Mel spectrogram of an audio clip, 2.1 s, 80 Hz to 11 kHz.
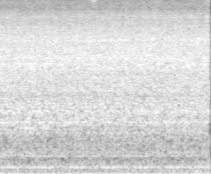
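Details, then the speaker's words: BMW E36 M3 S52 inline-six, first start after sitting 10+ years, codes just cleared: steady idle with a faint constant whine over the low exhaust pulse from the secondary air pump; secondary air and cat codes expected to return. "I'm sure of course the cat codes in the secondary air pump you can hear it whining so that will probably come"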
